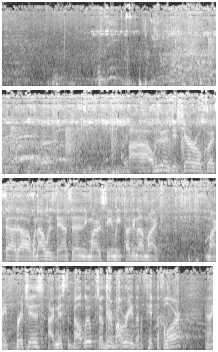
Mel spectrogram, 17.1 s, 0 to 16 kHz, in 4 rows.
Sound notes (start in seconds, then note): 0.1 participants chatting; 3.1 audience laughing; 5.7 beads clinking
